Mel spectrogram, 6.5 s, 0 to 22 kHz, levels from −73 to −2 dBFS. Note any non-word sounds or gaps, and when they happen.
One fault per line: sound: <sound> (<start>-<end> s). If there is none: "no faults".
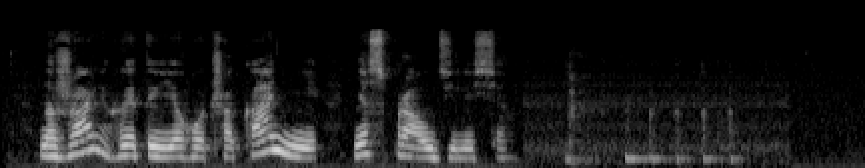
sound: laugh (4.2-5.7 s)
